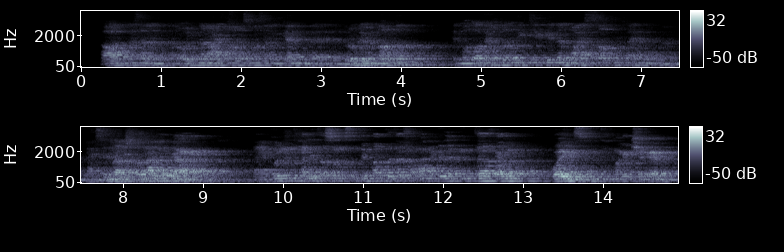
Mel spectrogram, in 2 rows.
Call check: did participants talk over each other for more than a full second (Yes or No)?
Yes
